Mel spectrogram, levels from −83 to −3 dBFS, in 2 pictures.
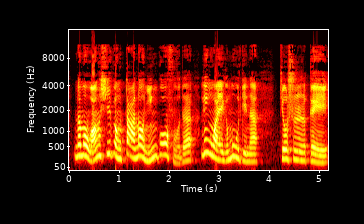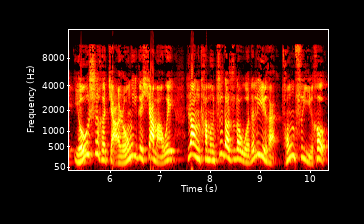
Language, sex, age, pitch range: Chinese, male, 50-69, 145-240 Hz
